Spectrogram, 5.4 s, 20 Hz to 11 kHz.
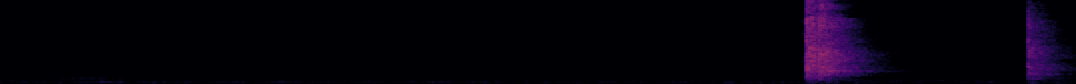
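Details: LG OLED 77-inch G5 TV switched on in a quiet room gives two sharp popping cracks about a second apart.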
